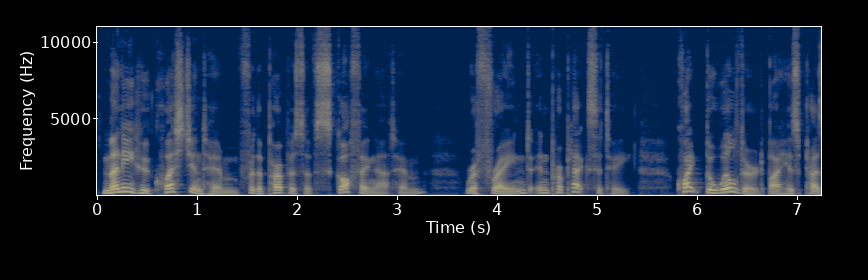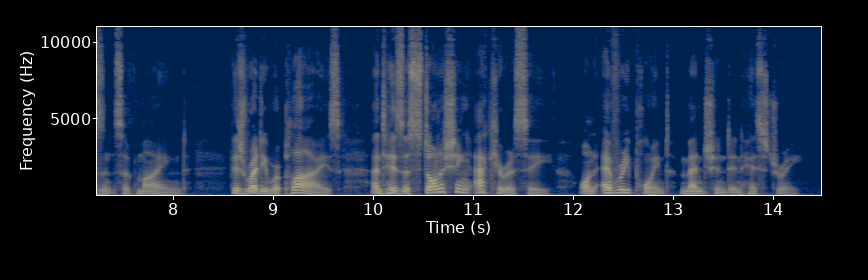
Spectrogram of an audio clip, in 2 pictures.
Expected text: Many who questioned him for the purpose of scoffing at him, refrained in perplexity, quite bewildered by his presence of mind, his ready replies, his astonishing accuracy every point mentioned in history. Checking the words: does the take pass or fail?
fail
